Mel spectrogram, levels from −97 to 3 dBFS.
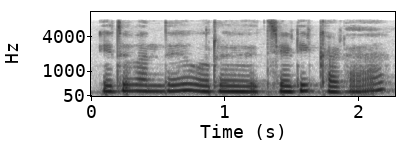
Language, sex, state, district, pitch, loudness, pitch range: Tamil, female, Tamil Nadu, Kanyakumari, 220 Hz, -14 LUFS, 215-235 Hz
